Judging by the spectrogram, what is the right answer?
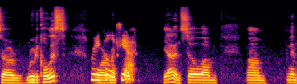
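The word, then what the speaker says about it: ruficollis: I believe it's, I'm pronouncing it right, it's a Ruticollis. Ruticollis, yeah.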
